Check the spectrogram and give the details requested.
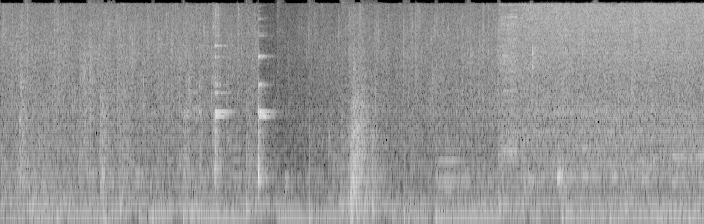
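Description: Ground beef and onions sizzling as they brown in a wok, with a few sharp clicks near the middle; the sizzle grows louder about five seconds in.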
